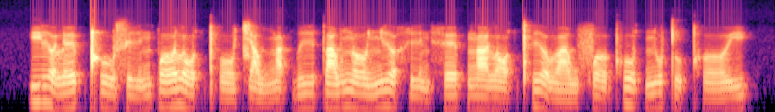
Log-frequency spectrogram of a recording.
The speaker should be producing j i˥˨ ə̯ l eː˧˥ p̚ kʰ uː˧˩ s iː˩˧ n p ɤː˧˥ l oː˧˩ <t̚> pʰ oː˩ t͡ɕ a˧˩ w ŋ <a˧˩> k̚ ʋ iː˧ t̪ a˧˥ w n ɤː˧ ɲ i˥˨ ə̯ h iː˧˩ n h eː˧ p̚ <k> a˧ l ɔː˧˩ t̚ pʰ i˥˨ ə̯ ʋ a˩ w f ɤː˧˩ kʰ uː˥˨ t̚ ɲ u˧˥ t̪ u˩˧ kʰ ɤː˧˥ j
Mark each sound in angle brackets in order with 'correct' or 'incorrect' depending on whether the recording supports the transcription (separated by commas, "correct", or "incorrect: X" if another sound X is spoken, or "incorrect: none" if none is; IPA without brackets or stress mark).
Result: correct, correct, incorrect: ŋ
